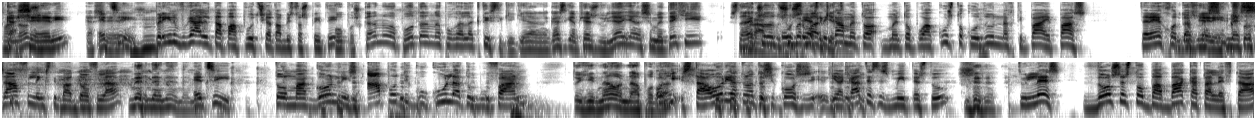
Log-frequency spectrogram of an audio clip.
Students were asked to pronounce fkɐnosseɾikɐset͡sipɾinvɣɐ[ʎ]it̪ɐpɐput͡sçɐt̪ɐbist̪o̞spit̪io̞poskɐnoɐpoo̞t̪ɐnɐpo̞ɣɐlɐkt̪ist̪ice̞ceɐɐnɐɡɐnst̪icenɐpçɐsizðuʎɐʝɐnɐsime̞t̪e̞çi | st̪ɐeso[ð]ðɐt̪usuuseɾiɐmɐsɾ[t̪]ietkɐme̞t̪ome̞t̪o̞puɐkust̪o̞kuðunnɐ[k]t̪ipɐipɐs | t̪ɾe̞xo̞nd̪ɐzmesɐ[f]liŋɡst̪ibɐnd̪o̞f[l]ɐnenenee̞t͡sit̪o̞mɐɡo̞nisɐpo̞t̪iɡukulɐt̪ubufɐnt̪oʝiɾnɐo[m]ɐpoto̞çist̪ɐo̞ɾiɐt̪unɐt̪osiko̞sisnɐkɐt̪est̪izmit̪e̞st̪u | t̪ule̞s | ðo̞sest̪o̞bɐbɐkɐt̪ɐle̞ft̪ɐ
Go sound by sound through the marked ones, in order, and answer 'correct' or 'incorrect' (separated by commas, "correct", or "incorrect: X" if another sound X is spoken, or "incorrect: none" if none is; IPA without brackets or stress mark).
incorrect: l, correct, correct, incorrect: x, correct, correct, incorrect: n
